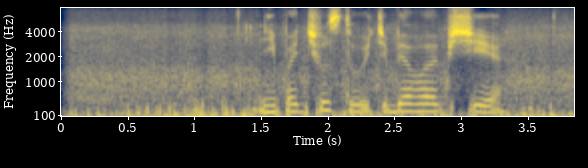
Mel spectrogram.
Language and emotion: Russian, neutral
